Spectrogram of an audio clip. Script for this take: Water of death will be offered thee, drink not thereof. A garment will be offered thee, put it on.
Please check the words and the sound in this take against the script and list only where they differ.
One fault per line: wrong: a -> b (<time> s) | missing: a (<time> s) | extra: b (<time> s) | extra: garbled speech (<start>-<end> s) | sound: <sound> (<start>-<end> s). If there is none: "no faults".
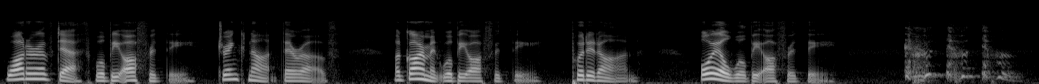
extra: Oil will be offered thee (7.0 s)
sound: cough (9.0-10.3 s)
